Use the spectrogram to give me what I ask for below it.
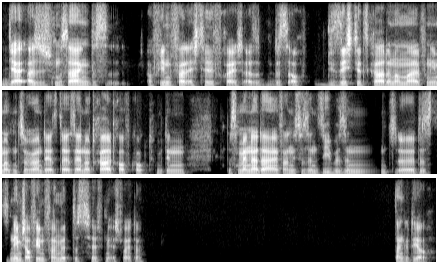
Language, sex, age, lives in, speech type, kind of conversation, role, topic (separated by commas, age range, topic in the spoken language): German, male, 20-24, Germany, conversation, advice, user, Wie erlebst du deinen Umzug in eine andere Stadt oder in ein anderes Land?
